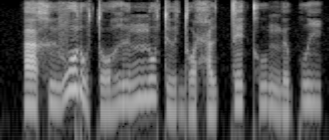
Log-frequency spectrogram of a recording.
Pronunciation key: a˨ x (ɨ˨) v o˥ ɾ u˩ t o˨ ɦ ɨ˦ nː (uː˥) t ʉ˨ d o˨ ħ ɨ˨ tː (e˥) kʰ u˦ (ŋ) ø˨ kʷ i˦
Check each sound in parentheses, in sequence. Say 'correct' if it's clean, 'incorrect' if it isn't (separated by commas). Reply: incorrect, incorrect, correct, correct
